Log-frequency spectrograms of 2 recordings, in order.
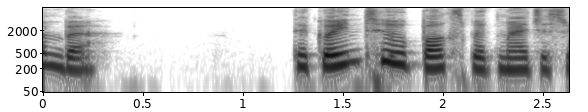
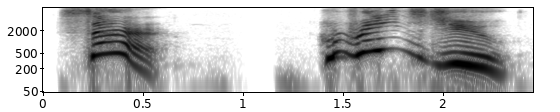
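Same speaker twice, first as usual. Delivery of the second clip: much higher, louder, appalled; indignant outburst; 11 semitones higher, 11 dB louder, much slower than usual. Real, not acted. Vlogger scolding the prosecutor directly, indignant high outburst. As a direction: shout at him like he has no manners.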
